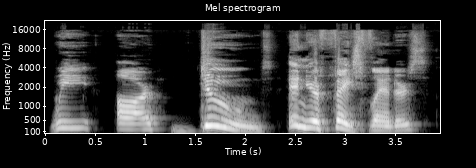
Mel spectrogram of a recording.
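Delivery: loud, high whoop into triumphant taunting; gloating Homer. Acted. Homer was right, not Flanders, loud gloating. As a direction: crow over a rival, stretching the words.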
